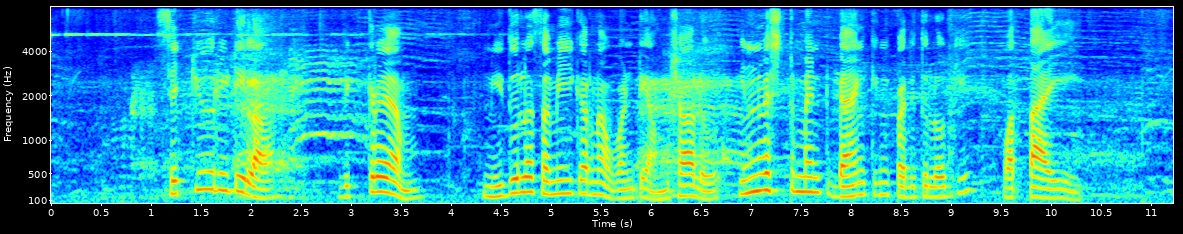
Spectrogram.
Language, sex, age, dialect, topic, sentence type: Telugu, male, 25-30, Central/Coastal, banking, statement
